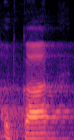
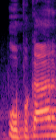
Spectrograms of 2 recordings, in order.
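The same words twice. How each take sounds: First: The first vowel is a short u. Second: The first vowel is a long u. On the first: The speaker calls it right. "हम कहते हैं सीधा सा उपकार, इसलिए हमारे पास क्या आया, छोटा उ" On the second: The speaker calls it wrong. "उपकार मैंने नहीं कहा"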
